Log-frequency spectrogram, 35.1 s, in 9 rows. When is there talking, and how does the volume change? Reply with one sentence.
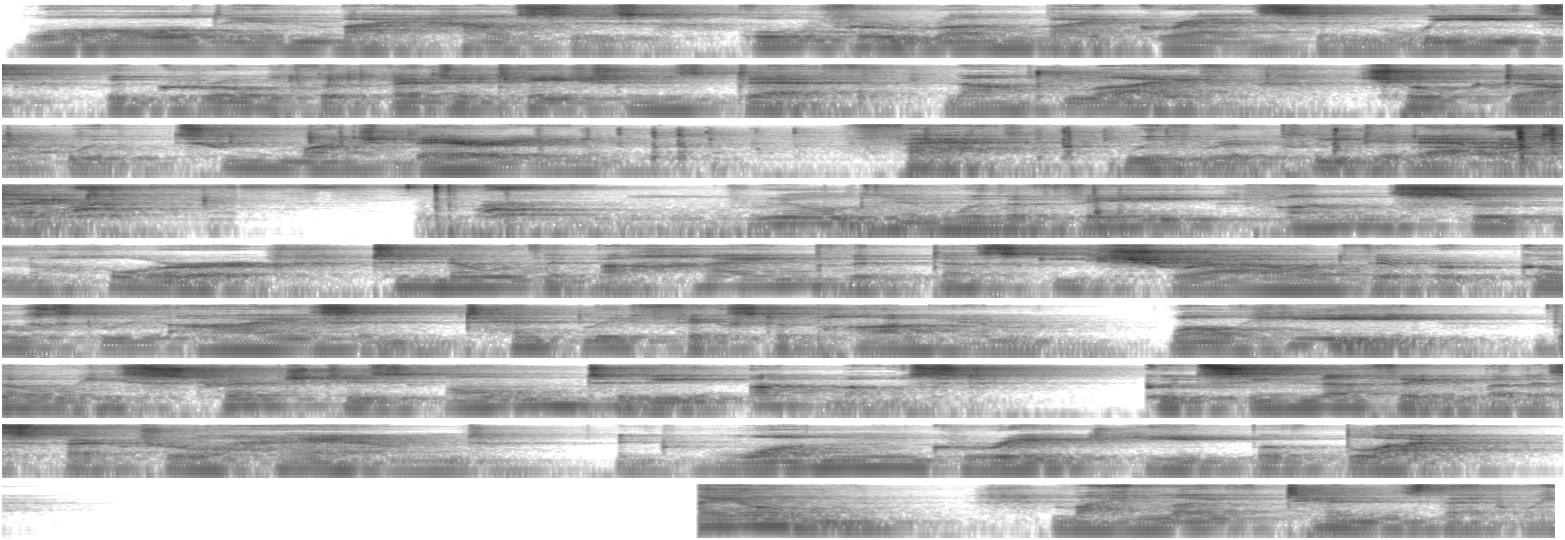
You can hear the talking from 0.0 to 12.1 s, at a steady volume; from 13.4 to 31.0 s, at a steady volume; and briefly from 33.0 to 35.0 s.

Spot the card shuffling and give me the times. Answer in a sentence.
The card shuffling can't be heard in this clip.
